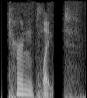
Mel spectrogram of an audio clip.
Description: [terne·plate]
